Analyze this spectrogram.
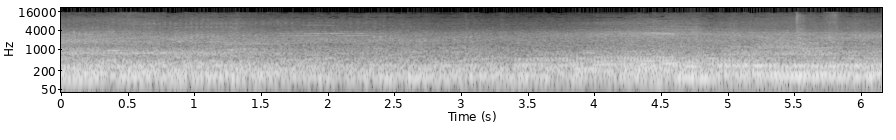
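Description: A steady low engine hum over general street noise, with a few faint clicks near the end.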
